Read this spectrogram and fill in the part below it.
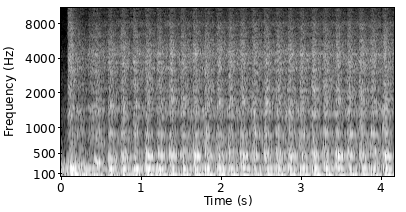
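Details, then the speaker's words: Engine not started for three days; owner says it is not a fuel issue after Schrader valve work: steady starter cranking at about three compression pulses a second with no catch for four seconds; hard start, long crank. "okay so we know it's got a hard start and shut that off maybe that'll help"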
